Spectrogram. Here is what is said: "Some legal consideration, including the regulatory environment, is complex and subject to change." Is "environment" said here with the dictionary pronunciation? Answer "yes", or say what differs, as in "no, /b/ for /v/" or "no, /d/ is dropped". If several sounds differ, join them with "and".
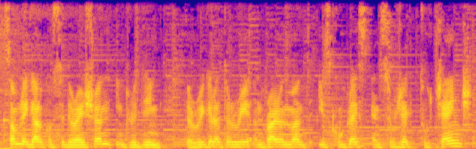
yes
